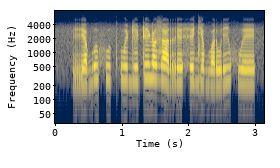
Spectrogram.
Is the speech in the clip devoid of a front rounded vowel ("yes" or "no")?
yes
